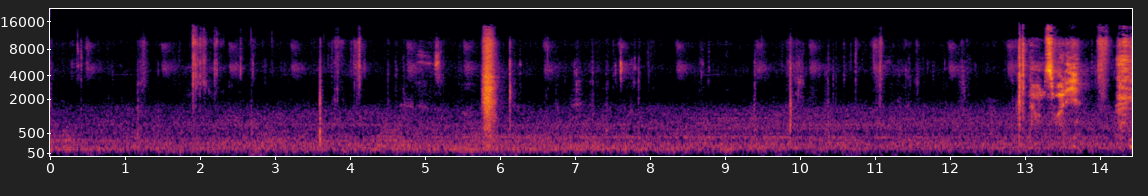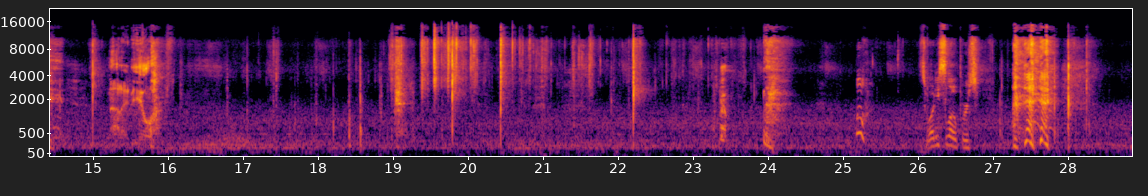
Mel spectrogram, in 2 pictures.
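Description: Hands and climbing shoes scrape and tap against rock.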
